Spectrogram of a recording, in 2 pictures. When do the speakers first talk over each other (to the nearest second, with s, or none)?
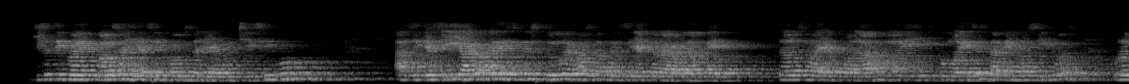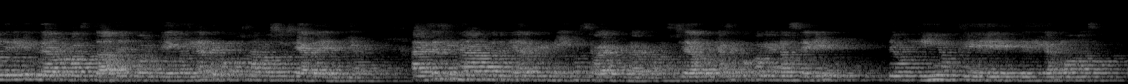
none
